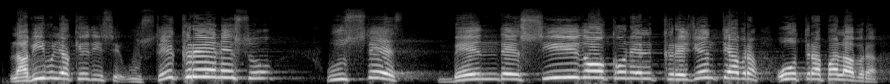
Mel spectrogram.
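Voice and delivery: loud, high fervent preaching; preaching at full force. Acted. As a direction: preach it out to the crowd, rising. (predicación a todo pulmón)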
